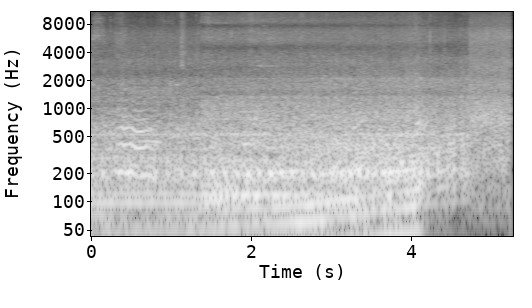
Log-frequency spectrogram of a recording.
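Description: A vehicle engine hums steadily from inside a car.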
